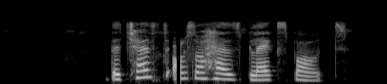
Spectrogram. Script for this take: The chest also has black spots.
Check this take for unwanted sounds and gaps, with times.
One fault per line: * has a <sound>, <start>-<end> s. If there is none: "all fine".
* has a dropout, 1.8-1.8 s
